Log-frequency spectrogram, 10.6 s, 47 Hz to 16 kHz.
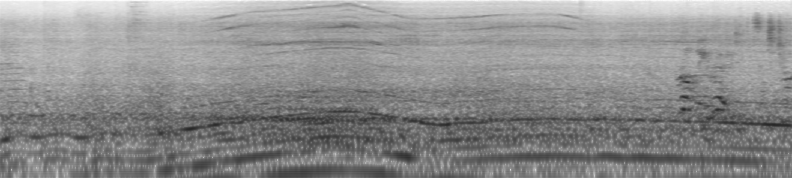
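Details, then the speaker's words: Euro 6 bus on route 367, heard from the cabin: a high thin whistle rising and falling with throttle, highest at full throttle and higher-pitched than a Euro 5's; turbo boost leak. "yeah when the driver presses the thr to the max the pitch of the turbo will be so high from it's a it's a bit higher than the Euro 5's turbo leak"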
